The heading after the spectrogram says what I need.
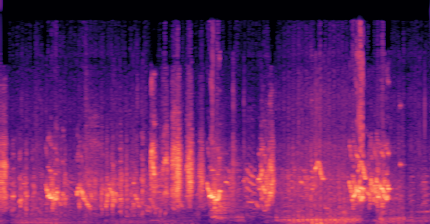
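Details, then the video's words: While eating, budgies give repeated short, sharp chirps and warbled phrases in uneven bursts, with soft fluttering and rustling noises between them. "Beautiful budgies parakeet eating food birds chirping sounds"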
